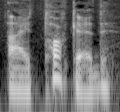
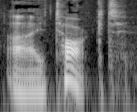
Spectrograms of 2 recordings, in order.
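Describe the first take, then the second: First: The ending is said as a separate syllable. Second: The ending is a single sound with no syllable. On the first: The speaker calls it wrong. "No I talked" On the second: The speaker calls it right. "La terminación suena como T"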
